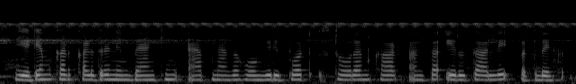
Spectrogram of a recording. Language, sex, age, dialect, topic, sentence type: Kannada, male, 60-100, Central, banking, statement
